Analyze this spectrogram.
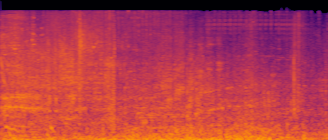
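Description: A cloud of smoke bursts with a loud hiss.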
